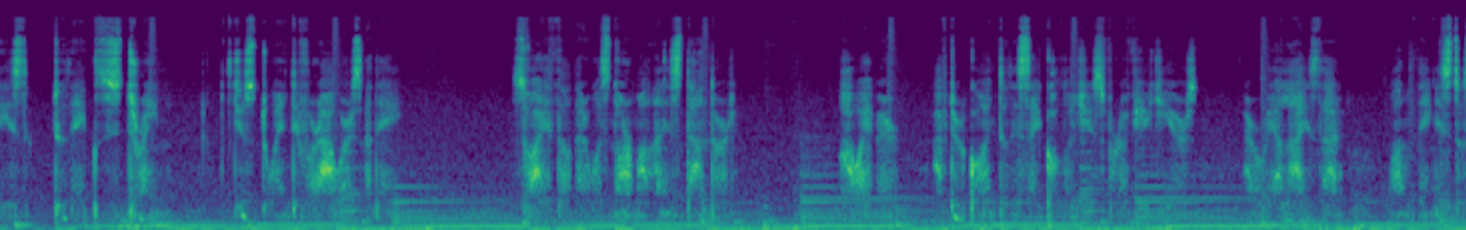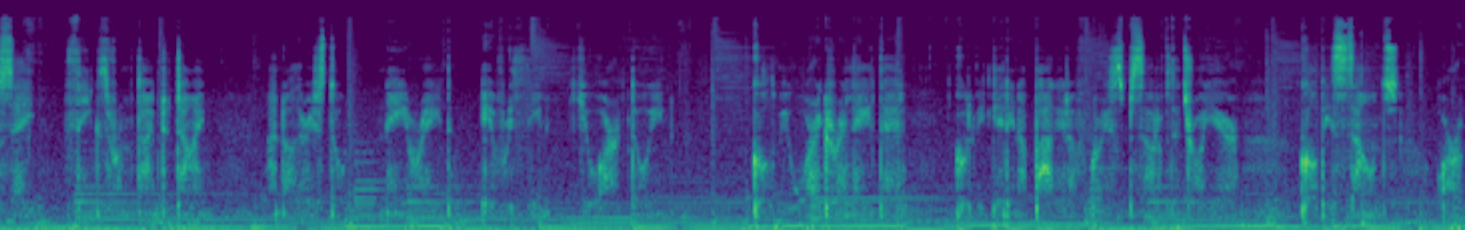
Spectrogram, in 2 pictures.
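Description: A felt-tip marker scratching across paper in short, irregular strokes as a page is coloured in, over soft background music with low held notes that change every second or two.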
